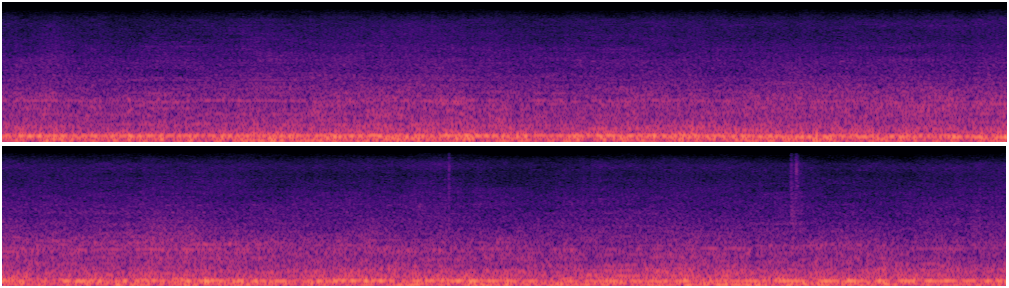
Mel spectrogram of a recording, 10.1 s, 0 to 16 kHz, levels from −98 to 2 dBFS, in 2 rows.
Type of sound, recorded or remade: remade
